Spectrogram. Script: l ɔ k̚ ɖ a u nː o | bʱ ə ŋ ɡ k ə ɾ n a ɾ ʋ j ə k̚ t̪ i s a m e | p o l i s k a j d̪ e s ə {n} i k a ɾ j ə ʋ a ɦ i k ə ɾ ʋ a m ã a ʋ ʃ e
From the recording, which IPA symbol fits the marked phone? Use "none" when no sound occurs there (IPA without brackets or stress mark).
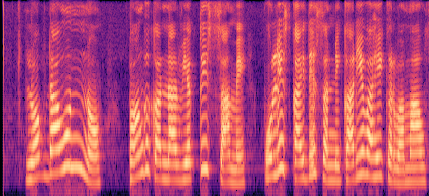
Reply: nː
